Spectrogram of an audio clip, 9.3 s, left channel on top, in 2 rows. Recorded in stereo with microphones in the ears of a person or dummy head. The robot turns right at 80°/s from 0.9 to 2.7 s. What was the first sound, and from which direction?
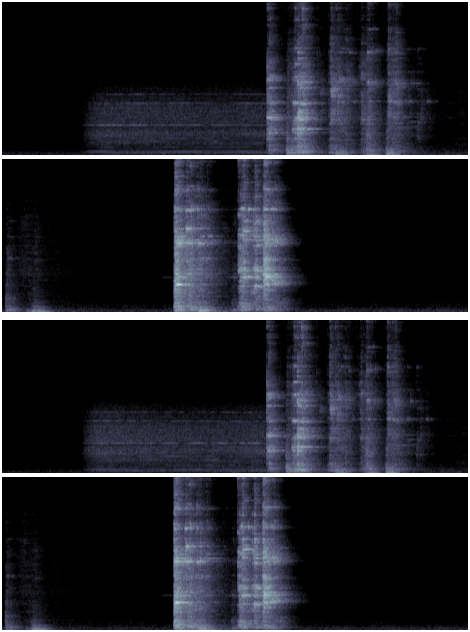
Breaking glass, 25° right (ahead or behind).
